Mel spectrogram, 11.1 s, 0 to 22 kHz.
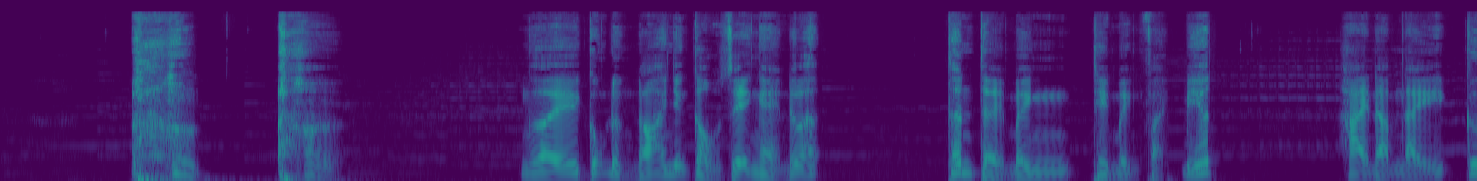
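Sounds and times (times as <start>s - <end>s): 
aging man coughing lightly: 1.0s - 2.6s
speech: 1.3s - 1.6s, 2.3s - 2.6s, 3.9s - 6.2s, 7.1s - 9.2s, 10.1s - 11.0s.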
